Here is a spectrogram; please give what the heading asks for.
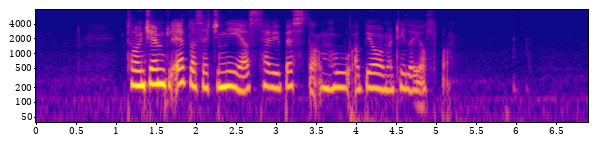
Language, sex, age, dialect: Faroese, female, 15-35, Suðurstreymoy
